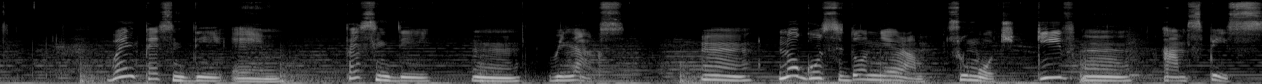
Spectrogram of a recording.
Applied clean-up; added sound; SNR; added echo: none; Brass instrument; 11 dB; none.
